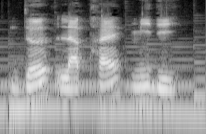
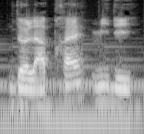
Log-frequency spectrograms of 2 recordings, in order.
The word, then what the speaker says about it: de l'après-midi: De l'après-midi. De l'après-midi. You'll notice there's a silent S in the middle. De l'après-midi.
